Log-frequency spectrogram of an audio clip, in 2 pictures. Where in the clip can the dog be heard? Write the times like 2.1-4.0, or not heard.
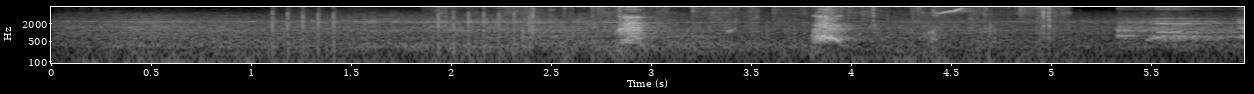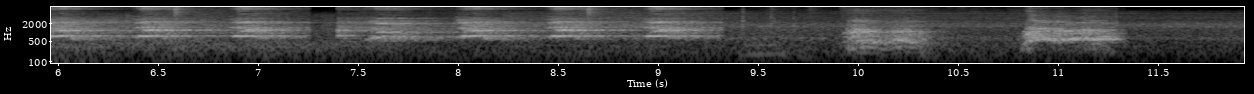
1.9-11.3.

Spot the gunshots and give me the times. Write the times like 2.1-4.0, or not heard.
1.0-2.5.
